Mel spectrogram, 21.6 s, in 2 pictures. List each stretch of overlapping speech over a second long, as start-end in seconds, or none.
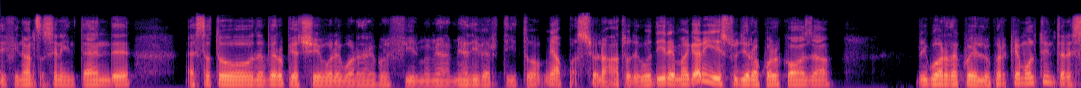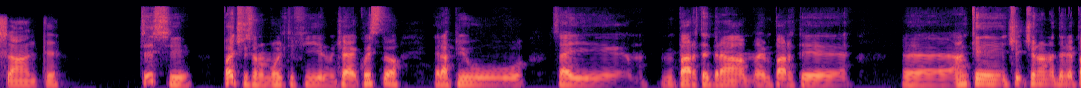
none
